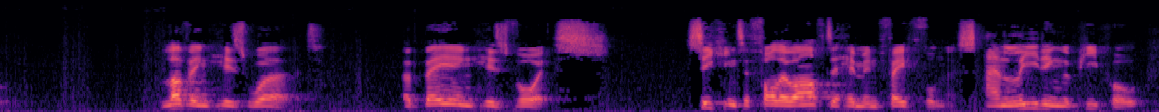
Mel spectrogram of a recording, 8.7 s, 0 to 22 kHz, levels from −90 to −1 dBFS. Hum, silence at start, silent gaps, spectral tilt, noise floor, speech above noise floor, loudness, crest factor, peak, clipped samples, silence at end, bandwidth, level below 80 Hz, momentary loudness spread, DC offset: none; 1.2 s; none; -1.5 dB/octave; -70 dBFS; 36 dB; -33 LUFS; 24 dB; -12 dBFS; under 0.1%; 0.15 s; 11.5 kHz; -72 dBFS; 15 LU; under 0.1%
